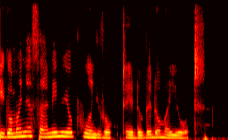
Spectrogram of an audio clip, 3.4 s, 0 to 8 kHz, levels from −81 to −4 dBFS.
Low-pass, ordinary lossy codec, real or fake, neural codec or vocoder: none; none; fake; codec, 16 kHz, 2 kbps, X-Codec, HuBERT features, trained on general audio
